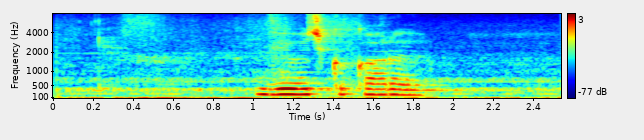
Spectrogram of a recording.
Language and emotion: Russian, neutral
